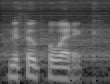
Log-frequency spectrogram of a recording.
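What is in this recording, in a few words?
"mythopoetic", English, American accent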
